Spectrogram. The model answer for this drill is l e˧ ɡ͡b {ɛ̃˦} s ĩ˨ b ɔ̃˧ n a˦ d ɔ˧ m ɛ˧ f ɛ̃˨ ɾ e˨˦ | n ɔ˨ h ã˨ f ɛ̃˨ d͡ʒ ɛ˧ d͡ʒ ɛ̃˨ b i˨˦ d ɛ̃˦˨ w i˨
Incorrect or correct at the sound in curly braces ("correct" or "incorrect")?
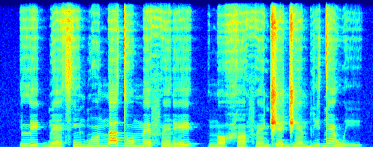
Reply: incorrect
